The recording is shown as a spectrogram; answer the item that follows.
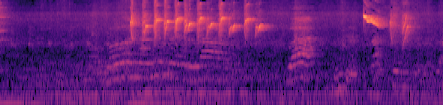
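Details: Wiceh bird chattering, used as a tutor recording for training other birds: a run of rapid high chirps with lower warbling notes, a pause, then a sharp squeaky burst; low hum underneath.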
